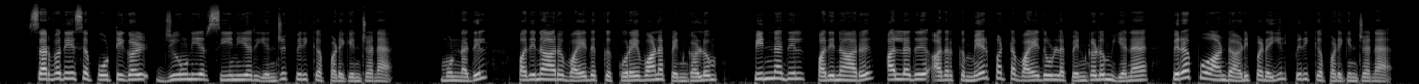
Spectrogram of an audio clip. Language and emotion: Tamil, neutral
